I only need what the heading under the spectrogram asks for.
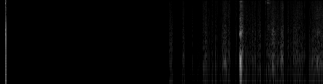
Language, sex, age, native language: Icelandic, male, 70-79, Icelandic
